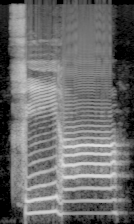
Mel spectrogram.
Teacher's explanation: فا کو ہم یا کے ساتھ ملائیں گے اور ایک الف کے برابر لمبا پڑھیں گے کیونکہ یا حروف مدہ میں سے ہے. ہا کو ہم گلے کے نچلے حصے سے نکالیں گے. آگے الف مدہ ہے تو اسے لمبا بھی پڑھیں گے تو پڑھا جائے گا فیہا.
